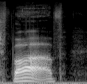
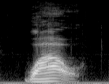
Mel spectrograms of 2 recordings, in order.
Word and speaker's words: vav: However, some pronounce the vav as vav and some as wow.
